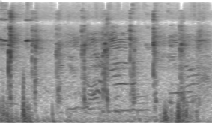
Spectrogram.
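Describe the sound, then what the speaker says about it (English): Horse hooves clip-clop along at a steady walking pace amid busy outdoor crowd chatter and background noise at Disney's Port Orleans Riverside resort. "Here's another horse coming by."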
